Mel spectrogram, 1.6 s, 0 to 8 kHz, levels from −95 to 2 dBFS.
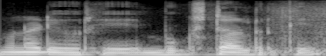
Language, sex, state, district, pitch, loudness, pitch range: Tamil, male, Tamil Nadu, Nilgiris, 105 Hz, -17 LUFS, 100-115 Hz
